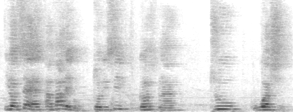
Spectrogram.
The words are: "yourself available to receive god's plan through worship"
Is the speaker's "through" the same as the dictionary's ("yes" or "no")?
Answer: no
